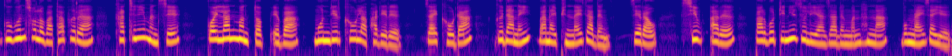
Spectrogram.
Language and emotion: Bodo, neutral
